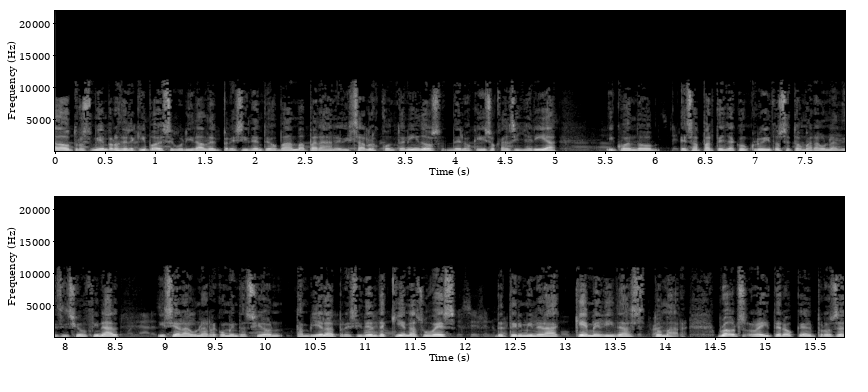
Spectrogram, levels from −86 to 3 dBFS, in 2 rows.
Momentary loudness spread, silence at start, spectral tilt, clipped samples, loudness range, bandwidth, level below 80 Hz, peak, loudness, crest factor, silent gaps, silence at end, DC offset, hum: 8 LU; 0 s; -6.5 dB/octave; under 0.1%; 4 LU; 11.5 kHz; -54 dBFS; -6 dBFS; -24 LUFS; 18 dB; none; 0 s; under 0.1%; none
